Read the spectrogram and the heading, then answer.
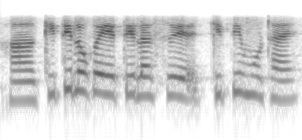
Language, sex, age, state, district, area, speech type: Marathi, female, 18-30, Maharashtra, Gondia, rural, conversation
